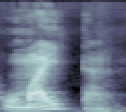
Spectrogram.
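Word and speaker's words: Humaitá: 브라질 여기는 이제 휴마이타 이야기했죠. 브라질 가서는 그 사람들 발음으로는 우마이타, 휴마이타 교도소를 천주교에서 근데 문제가 어떻게 됐나요?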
